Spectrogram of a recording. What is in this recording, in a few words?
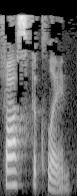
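"phosphocholine", English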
